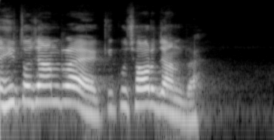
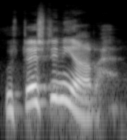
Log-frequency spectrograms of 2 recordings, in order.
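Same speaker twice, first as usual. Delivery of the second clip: higher, mock grumbling seeker; imitated listener's complaint; 6 semitones higher than usual. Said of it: "ऐसा बोलते हो आप".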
